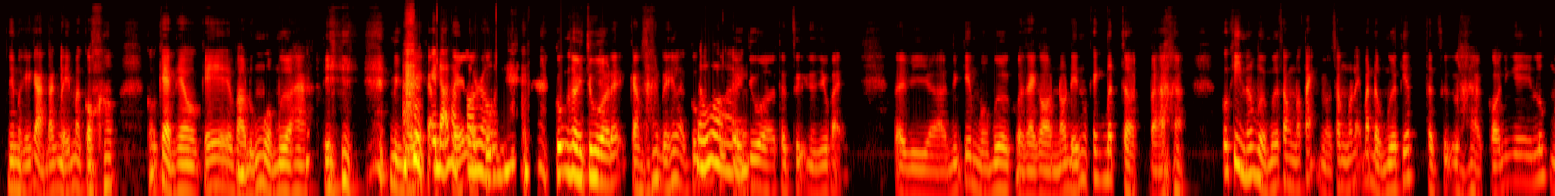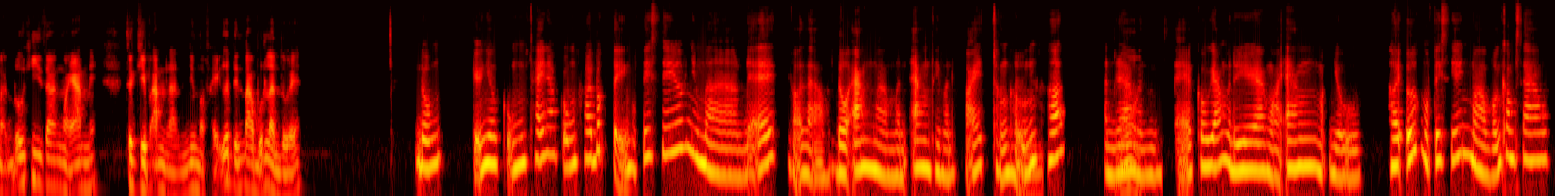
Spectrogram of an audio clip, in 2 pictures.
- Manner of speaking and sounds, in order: laughing while speaking: "có"; static; unintelligible speech; laughing while speaking: "thì"; distorted speech; laugh; tapping; other noise; chuckle; laughing while speaking: "giác"; laughing while speaking: "và"; laughing while speaking: "là"; other background noise
- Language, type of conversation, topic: Vietnamese, podcast, Món ăn đường phố bạn mê nhất là món nào?
- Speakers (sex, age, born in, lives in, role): female, 20-24, Vietnam, Finland, guest; male, 25-29, Vietnam, Vietnam, host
